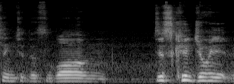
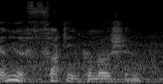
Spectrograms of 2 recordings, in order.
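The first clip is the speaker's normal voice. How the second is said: mock muttering under breath, much quieter; 9 dB quieter than usual. Recalling leaving after a frustrating exchange, retelling muttering under breath. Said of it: "I said to myself under my breath".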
